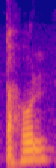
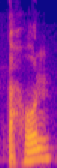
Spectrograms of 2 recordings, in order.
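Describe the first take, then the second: The two takes are said the same way.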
